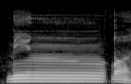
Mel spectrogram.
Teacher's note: dengungnya lebih dominan atau lebih kuat daripada samarnya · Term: ik adna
